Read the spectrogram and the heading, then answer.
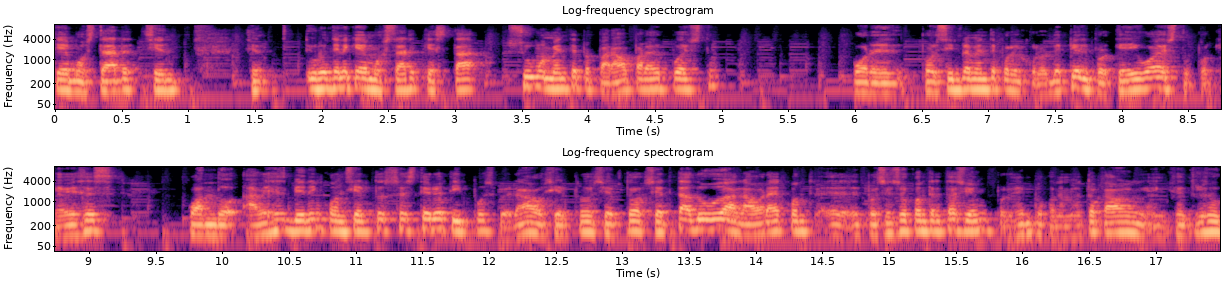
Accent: Limón, Costa Rica; first language Limonese Creole English; Spanish is a second language; mi lengua materna, mi primer, que es una variante lingüística del inglés, que hablamos en Limón

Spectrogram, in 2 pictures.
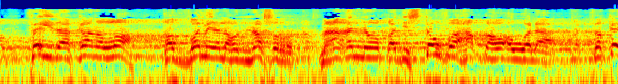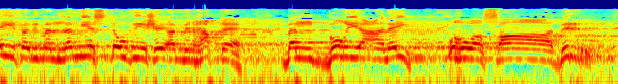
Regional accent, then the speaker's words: Yemen; تكثر الفتن في بلادنا اليمنية

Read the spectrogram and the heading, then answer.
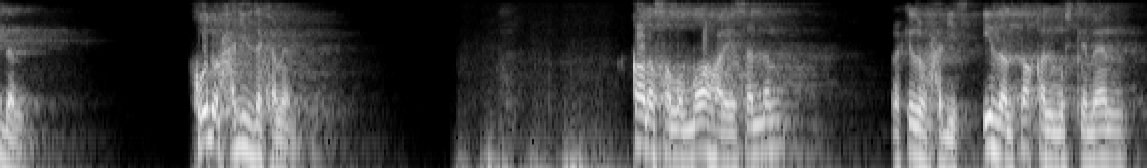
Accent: Egypt; حتى عندنا في مصر يقول لك وانا غلطت في

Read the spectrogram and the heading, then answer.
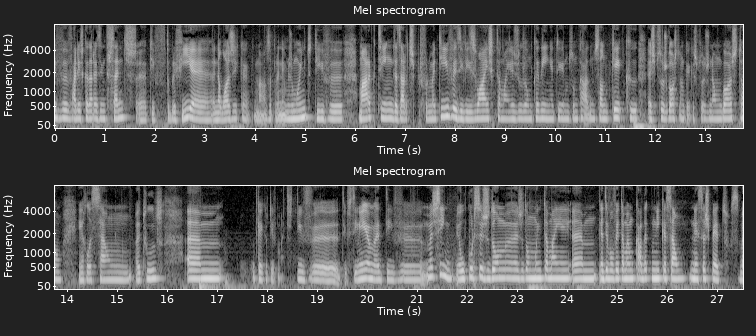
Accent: Évora, Alentejo, Portugal; moved away as an adult; now in Lisbon, Portugal; Eu sou natural de Évora, Alentejo. Sou alentejanita. Vim estar para Lisboa com 19.

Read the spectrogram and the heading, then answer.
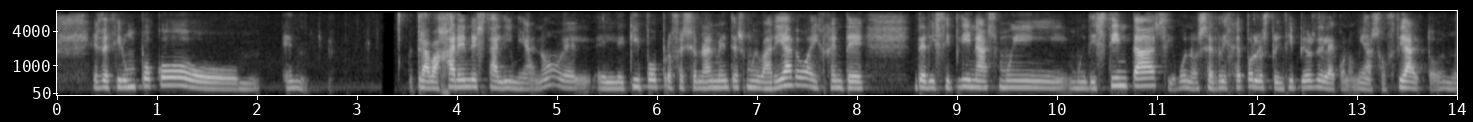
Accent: Madrid, Community of Madrid, Spain; now in Cantabria, Spain; yo cuando ahora vivo en un pueblo de Cantabria, pero he vivido la mayor parte de mi vida en Madrid, que es de donde soy

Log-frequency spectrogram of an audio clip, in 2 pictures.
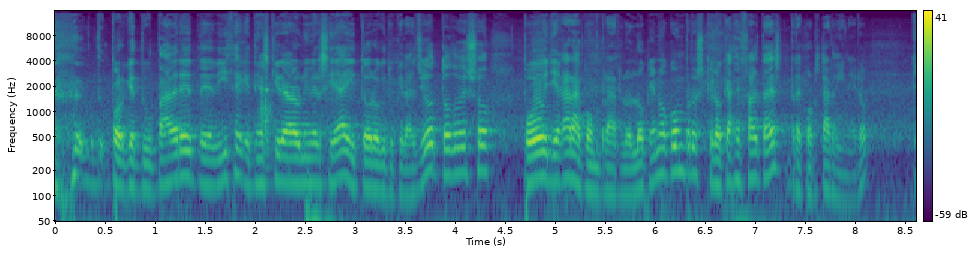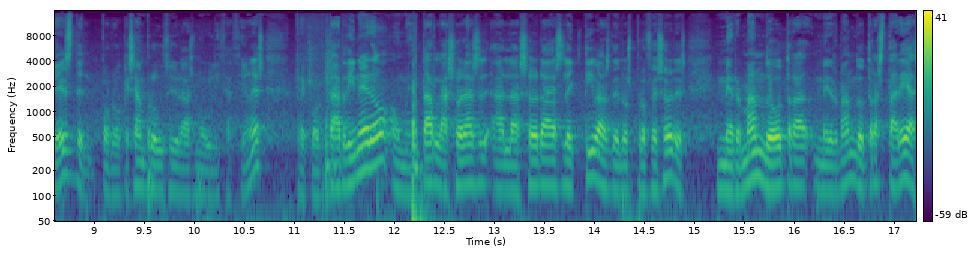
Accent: Community of Madrid, Spain; En mi pueblo de Madrid tengo dos universidades privadas.

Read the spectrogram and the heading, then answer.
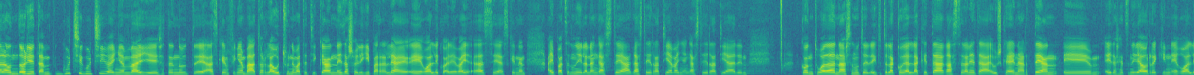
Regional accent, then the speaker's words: San Sebastián, Basque Country, Spain; ez Donostikoa naiz, eta beti ere bazen nola baiteko estigma Donostiko euskaldunekiko

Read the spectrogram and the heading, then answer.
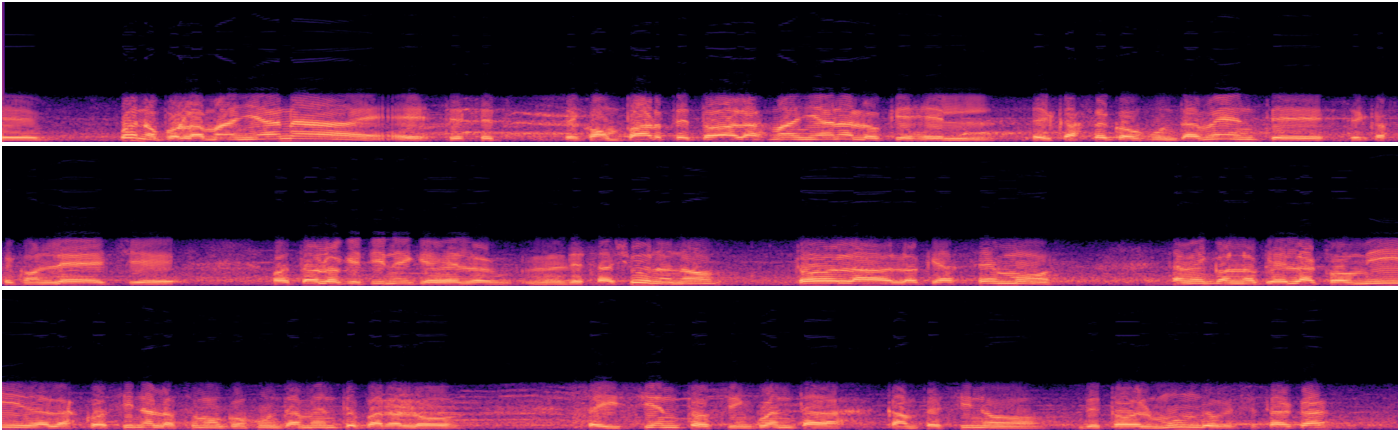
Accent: Santiago del Estero, Argentina; soy de Santiago, el Movimiento Campesino Santiago del Estero

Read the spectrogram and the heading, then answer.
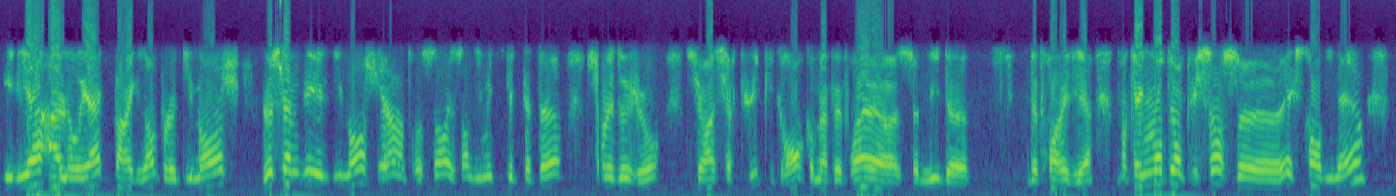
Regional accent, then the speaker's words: France; Bon, en tant que Français, évidemment

